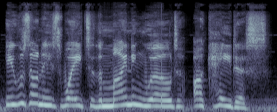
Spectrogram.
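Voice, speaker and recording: A woman's voice: a little high, natural voice. Composed, wry female aide voiced by a woman. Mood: composed, informative. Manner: measured, formal, dryly wry. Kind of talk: video game cutscene dialogue. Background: game music.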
